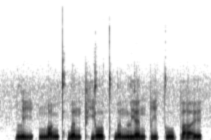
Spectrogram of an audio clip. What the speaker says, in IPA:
l i˥˩ | n̪ ɑ˧˥ ŋ kʰ w ə˥ n pʰ j o˥ ʊ̯ t̪ʰ w ə˧˥ n l j ɛ˥ n p i˥ t̪ u˧˥ p a˨˩˦ ɪ̯

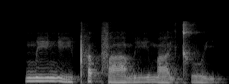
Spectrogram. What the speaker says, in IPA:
m iː˥ ŋ iː˨˧ pʰ ɐ˥ p̚ f aː˨ m iː˨˧ m aː˨˩ j kʰ uː˨˩ j

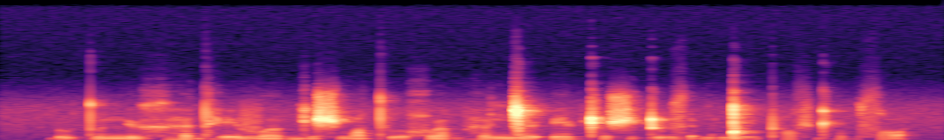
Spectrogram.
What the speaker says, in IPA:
ɽ ṵ tʷ ə n ʉ x ɦ ə dʱ ḛ v ɤ ɡ i ʃ ðˤ ə tʰ ṵ χʷ a bʱ ə ŋ͡ǀ ø ʔ e ʈʰ ʊ ʃ ə ʈ ṵ z ɾ ə̰ b ŋ͡ǃ ḛ pʰ e sˤ ɖʱ ø b sˤ ə

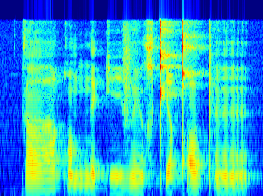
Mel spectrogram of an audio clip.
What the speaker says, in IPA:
k aː q õ b n e k i v ẽ χ kʼ i qʼ o pʼ ɛ̃ː

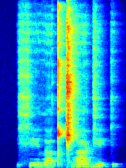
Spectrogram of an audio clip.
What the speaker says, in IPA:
x e l a d ɡ͡ǁ a ɡ e k

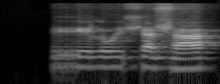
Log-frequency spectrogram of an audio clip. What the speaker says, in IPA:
r e l o ɪ̯ ʃ a ʐ a

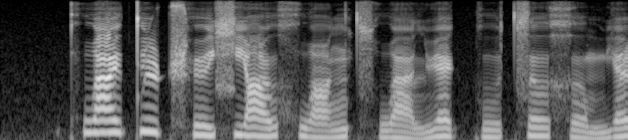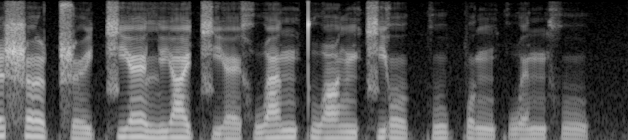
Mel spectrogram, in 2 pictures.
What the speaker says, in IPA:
kʰ w a˥ ɪ̯ t̪ y˥˩ ʈ͡ʂʰ ɻ̩˧˥ ɕ j ɑ˧˥ ʊ̯ x w ɑ˧˥ ŋ t͡sʰ w ä˨˩ l ɥ ɛ˥˩ k u˧˥ t͡s ɤ˥ x ɤ˨˩ m j ɛ˥ ʂ ɤ˥˩ ʈ͡ʂ ɻ̩˨˩ t͡ɕ j ɛ˥˧ l j ä˥˩ t͡ɕ j ɛ˨˩ x w a˥ n t̪ w ɑ˥ ŋ t͡ɕ j o˥˩ ʊ̯ k u˥ p ɤ˨˩ ŋ k w ə˥ n x u˥˩

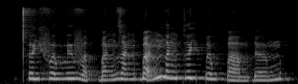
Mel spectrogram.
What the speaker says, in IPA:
t̪ʰ ə˧ j f əː˧ w l ɨ˧ v a˨˩ t̚ ɓ a˨˦ ŋ z a˧ ŋ ɓ a̰˧˥ ŋ n a˧ ŋ k ə˧ j ɓ ə˧ w ɓ a˨˩ m ɗ ə˨˦ m

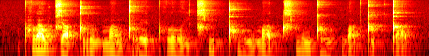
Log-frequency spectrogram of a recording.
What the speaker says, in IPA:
pʰ l a˥˩ w t͡ɕ a˨˩ ʔ t r u˨˩ ʔ m a˩˦ n t r e˨˩ ʔ pʰ l ɤː˩˦ j t͡ɕʰ i˥˩ t̚ pʰ i˨˩ n m a˨˩ t̚ t͡ɕʰ i˧ n t uː˧ k w a˨˩ k̚ t u˨˩ k̚ t a˨˩ k̚

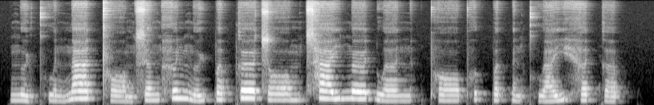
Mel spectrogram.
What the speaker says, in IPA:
ŋ ɵ˨˩ ɥ kʷʰ ɐ˨˩ n n̪ aː˥ t̚ t̪ʰ ɔː˨˩ ŋ s ɐ˧ ŋ h ɵ˥ n ŋ ɵ˨˥ ɥ p ɐ˧ p̚ k œː˥ t͡s ɔː˧ m t͡sʰ aː˥ j ŋ œː˥ t̚ w ɐ˧ n | pʰ ɔː˨ pʰ ʊ˧ k̚ p ɐ˨˥ k̚ ɐ˨ n kʷʰ aː˨˥ j h ɐ˧ t̚ k ɐ˨ p̚

